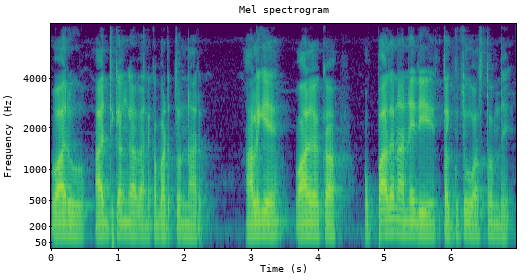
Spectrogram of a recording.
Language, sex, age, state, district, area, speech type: Telugu, male, 18-30, Andhra Pradesh, Konaseema, urban, spontaneous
